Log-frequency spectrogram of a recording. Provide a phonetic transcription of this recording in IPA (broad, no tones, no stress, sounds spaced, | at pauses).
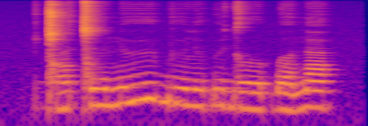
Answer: ɡ͡ǁ a ǀ ʉ n ʉː b ʉː l ʉ ɓ ʉ d ʊː ɓ ʌ n a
